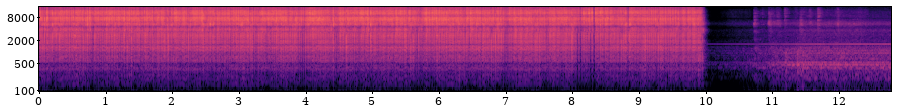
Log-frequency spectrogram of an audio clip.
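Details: SIP Autoplus Mini 130 synergic inverter welder, gas MIG with solid wire on 3 mm plate, pushing: even, steady frying hiss, a singing noise, for about ten seconds, then a clean cutoff; stable, well-set arc, normal.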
